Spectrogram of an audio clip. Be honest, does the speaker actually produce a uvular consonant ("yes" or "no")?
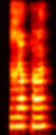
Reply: yes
